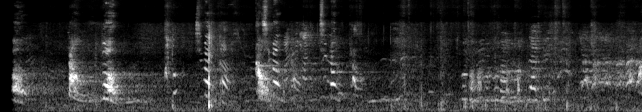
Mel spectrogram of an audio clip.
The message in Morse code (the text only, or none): none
